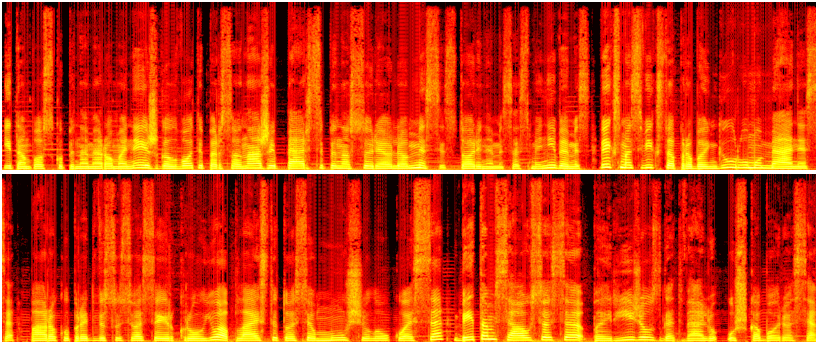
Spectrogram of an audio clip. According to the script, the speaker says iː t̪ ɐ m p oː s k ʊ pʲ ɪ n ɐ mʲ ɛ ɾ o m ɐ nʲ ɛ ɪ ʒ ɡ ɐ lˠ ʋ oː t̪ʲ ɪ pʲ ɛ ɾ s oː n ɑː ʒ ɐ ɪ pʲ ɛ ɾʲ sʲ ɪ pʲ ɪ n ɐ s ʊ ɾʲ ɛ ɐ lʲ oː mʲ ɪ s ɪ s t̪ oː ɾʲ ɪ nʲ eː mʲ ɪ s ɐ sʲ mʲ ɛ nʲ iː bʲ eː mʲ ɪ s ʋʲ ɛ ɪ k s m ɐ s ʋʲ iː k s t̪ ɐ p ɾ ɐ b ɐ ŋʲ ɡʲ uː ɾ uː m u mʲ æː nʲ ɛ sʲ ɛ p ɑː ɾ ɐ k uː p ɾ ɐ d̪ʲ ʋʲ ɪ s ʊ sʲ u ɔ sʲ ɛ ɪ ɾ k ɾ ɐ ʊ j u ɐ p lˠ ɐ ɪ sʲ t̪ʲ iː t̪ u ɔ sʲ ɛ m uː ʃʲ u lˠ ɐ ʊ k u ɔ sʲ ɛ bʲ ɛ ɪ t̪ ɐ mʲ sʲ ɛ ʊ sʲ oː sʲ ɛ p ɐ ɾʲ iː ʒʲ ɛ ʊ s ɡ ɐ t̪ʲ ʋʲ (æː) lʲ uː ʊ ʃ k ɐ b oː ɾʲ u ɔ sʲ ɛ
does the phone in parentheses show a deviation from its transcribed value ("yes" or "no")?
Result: no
